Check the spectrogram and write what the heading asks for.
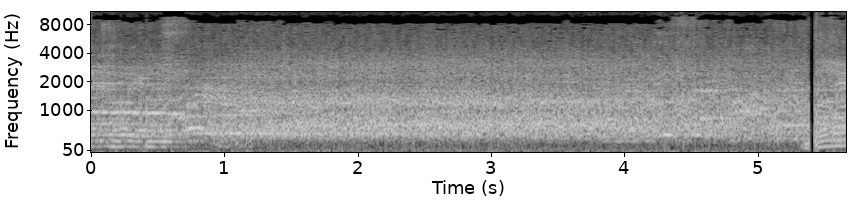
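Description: A large crowd of Knicks fans inside Madison Square Garden boos Trump loudly and steadily on a Monday evening, a dense wall of many voices that holds for several seconds with no pause, then cuts off briefly in a sharp click near the end.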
